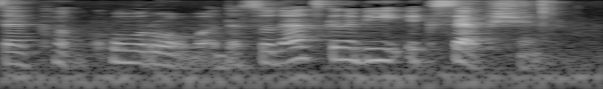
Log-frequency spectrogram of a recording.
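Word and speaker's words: корова: But when we pronounce it, even O's kind of sound like A sound, korova. Some people say korova, but that's very rarely. It's more like original dialect. Most people blend it to korova, and you have to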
